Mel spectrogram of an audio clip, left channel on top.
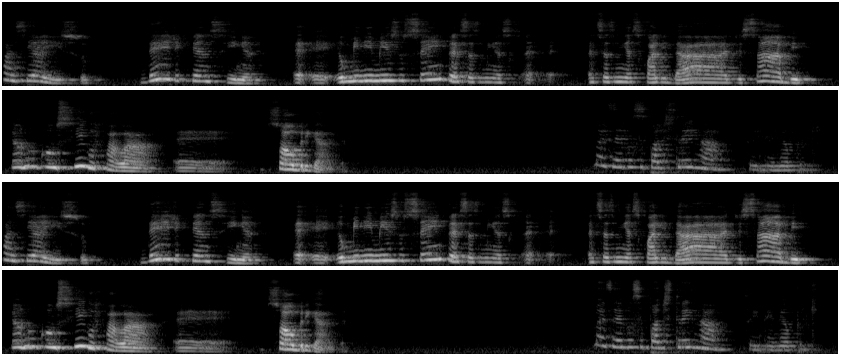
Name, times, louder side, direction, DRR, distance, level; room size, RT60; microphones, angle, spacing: voice 1, 0.0-0.8 1.4-2.5 2.9-5.5 5.9-8.0 8.5-10.6 11.0-11.7, right 1 dB, 20° right, 5 dB, 1.0 m, -25 dB
voice 2, 14.3-16.5, right 2 dB, 60° right, 0 dB, 4.5 m, -37 dB
19.5 x 6.6 x 5.0 m, 0.34 s
head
